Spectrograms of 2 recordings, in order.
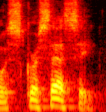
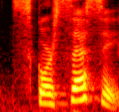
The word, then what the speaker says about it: Scorsese: Well, Scorsesi, I'm going to get you to pronounce your name. Every star has pronounced it differently. I know. Scorsesei. Scorsesi.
